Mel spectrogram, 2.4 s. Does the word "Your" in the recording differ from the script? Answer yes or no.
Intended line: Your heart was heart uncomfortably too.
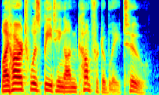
yes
